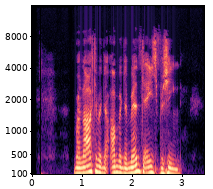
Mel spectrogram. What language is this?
Dutch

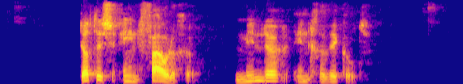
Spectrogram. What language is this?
Dutch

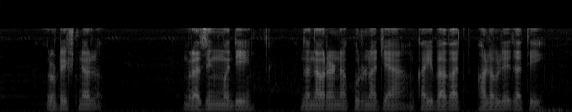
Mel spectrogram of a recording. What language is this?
Marathi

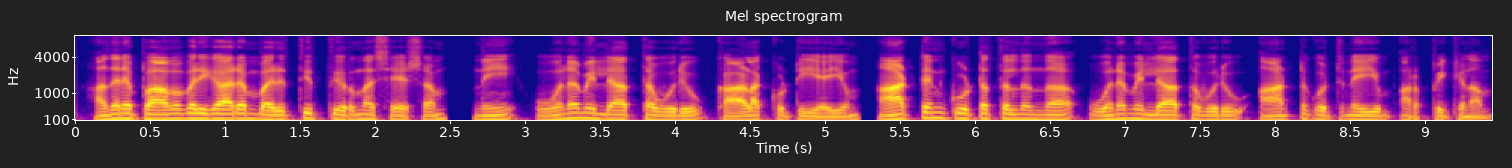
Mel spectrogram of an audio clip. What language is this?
Malayalam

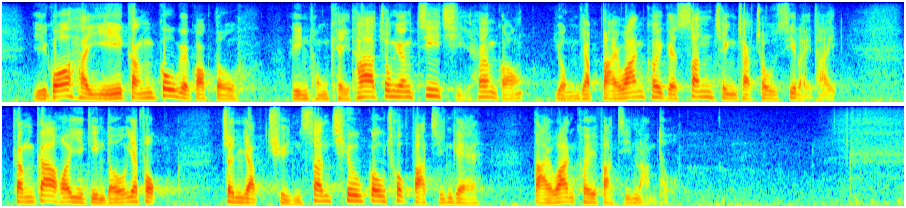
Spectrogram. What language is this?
Cantonese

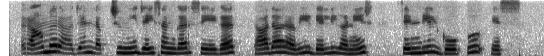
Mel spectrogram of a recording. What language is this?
Tamil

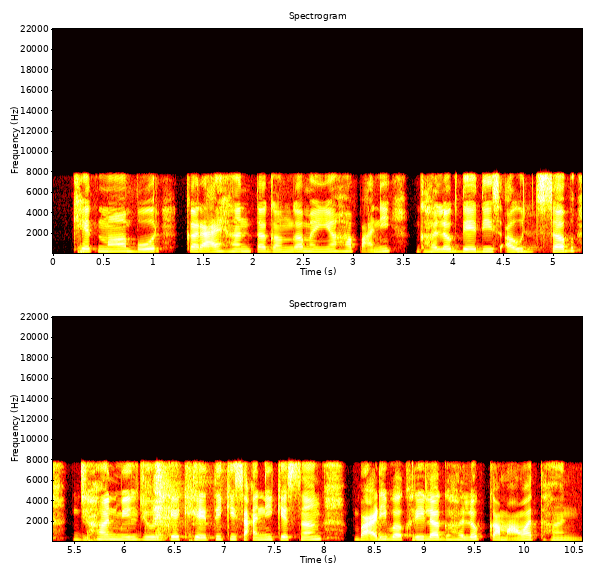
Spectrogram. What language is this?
Chhattisgarhi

